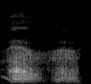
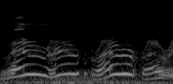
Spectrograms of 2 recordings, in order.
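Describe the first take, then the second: First: Imitated heavy dog bark. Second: High, thin little yaps, much higher than his voice; mock a useless little dog's bark, squeaky and high; imitated yappy dog bark. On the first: Imitating Merlin the dog's heavy bark for viewers, low loud woofs. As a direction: lower and much louder, a deep woofing bark. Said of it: "heavy, like". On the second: Imitating Rusty the dog's weak bark for viewers, high squeaky yaps. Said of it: "Rusty's bark is useless".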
